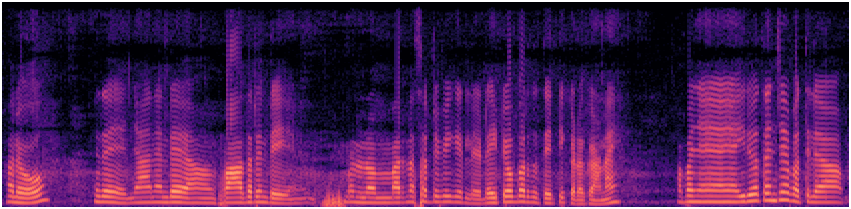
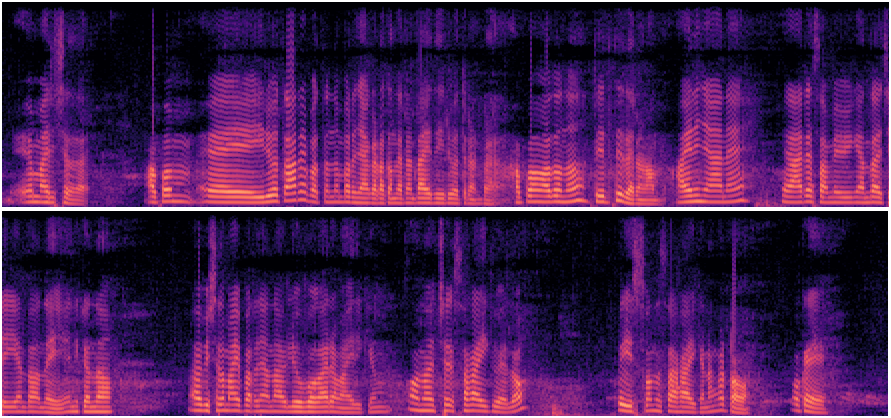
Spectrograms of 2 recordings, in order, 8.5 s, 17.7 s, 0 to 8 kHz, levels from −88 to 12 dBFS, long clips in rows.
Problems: none marked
